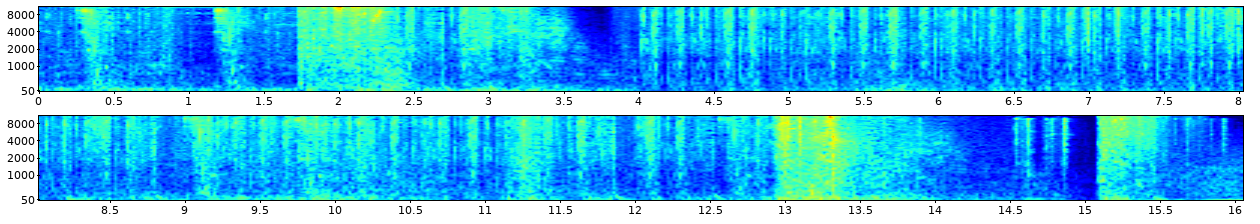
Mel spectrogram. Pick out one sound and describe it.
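Wooden building pieces clatter into place in quick succession.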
